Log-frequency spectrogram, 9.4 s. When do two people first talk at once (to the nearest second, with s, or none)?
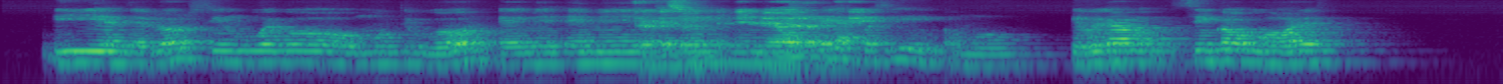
4 s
